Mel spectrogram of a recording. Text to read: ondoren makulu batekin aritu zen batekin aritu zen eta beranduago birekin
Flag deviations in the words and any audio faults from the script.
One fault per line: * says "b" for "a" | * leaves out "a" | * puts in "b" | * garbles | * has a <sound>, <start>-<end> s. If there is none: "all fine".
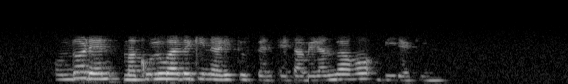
* leaves out "batekin aritu zen"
